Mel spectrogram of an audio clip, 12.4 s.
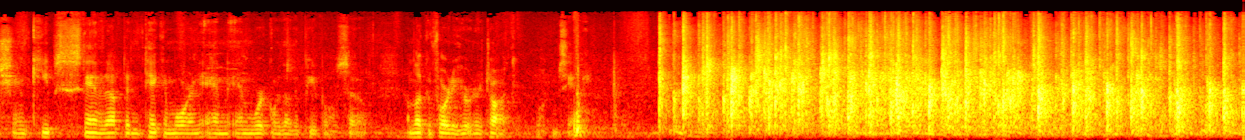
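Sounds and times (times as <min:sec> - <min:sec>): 
speech: 0:00.1 - 0:06.0
people clapping: 0:06.6 - 0:12.4.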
